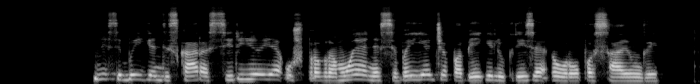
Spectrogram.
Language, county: Lithuanian, Panevėžys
